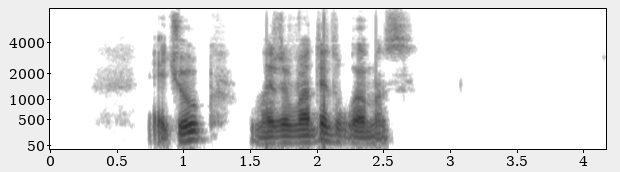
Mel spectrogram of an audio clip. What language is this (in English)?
Mari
